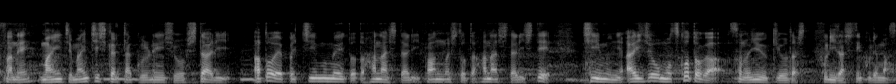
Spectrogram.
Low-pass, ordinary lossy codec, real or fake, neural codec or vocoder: 7.2 kHz; none; fake; codec, 16 kHz in and 24 kHz out, 2.2 kbps, FireRedTTS-2 codec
